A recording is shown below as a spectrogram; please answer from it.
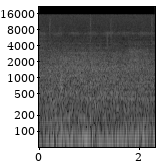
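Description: Low, steady rumble of outdoor location background noise, with no music or speech.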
